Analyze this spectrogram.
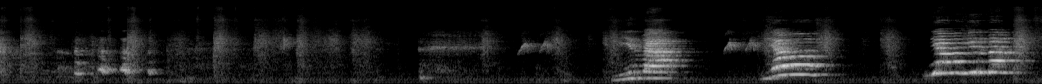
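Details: Gosling that seems to take a person for its mother, in the mountains; loud drawn-out peeps rising then falling, repeated every second or so in the second half, with human speech and whistling earlier.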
